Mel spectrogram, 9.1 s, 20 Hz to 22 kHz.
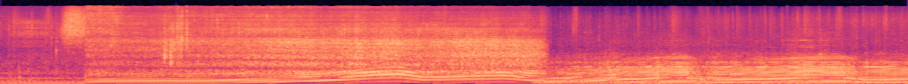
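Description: BMW M4 Competition's S58 3.0-litre twin-turbo straight-six under full-throttle acceleration in a timed 0-100 km/h run, the engine note climbing and dropping sharply at each quick automatic upshift, about every second and a half, four times.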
